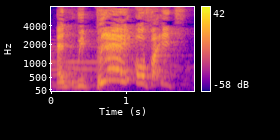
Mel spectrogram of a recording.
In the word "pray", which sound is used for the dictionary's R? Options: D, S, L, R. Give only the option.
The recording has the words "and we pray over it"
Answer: L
